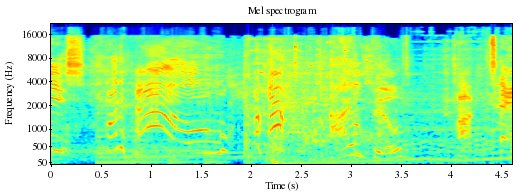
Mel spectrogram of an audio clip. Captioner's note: laughs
